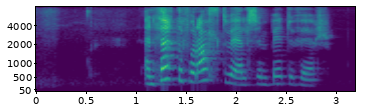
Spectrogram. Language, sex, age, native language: Icelandic, female, 11, Icelandic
